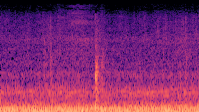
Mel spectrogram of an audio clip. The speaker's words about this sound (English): I don't know if you can hear there, my wiper's going.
